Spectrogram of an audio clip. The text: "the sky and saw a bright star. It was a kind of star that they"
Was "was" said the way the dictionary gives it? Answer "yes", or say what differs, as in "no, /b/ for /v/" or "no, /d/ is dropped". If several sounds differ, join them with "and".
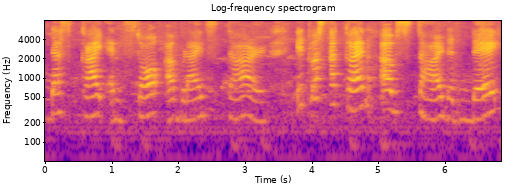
no, /s/ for /z/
